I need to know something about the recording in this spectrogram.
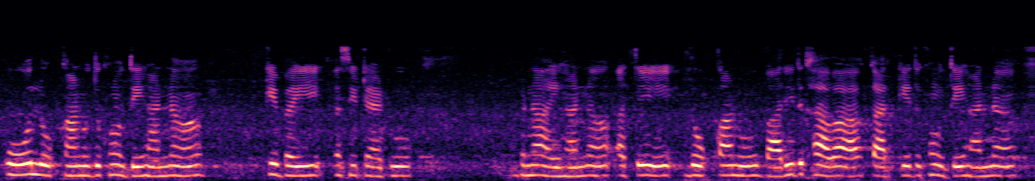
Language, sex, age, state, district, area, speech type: Punjabi, female, 18-30, Punjab, Muktsar, rural, spontaneous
